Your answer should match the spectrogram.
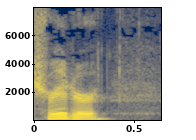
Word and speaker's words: Schrader: Going back to John Schrader and how I know that his name is Schrader, pronounced Schrader.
